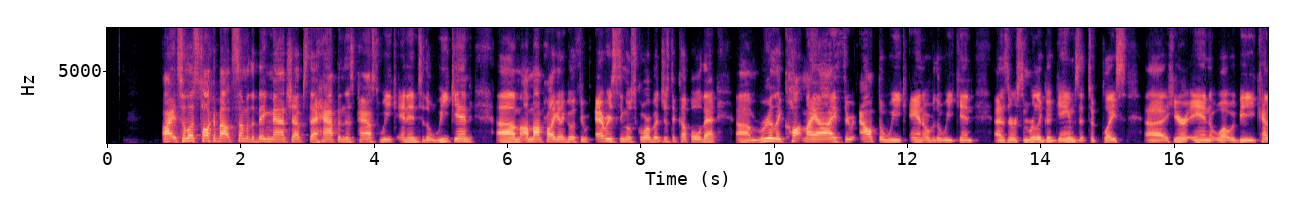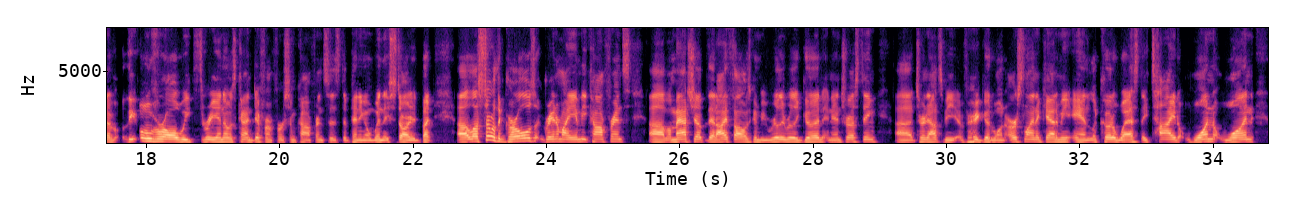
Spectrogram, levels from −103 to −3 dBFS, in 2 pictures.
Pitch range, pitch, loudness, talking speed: 130-150 Hz, 140 Hz, -20 LUFS, 220 wpm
